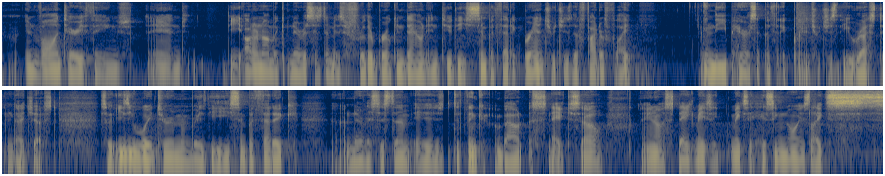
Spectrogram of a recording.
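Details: Adult male speaker; ordinary speech.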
